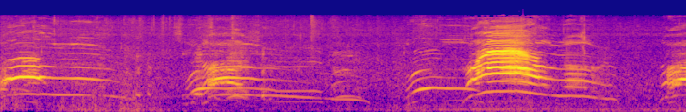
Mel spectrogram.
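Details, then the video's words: Two cats fighting over food, neither willing to share; several long harmonic yowls and wails rise and fall, overlapping, with louder bursts near the start, middle and end. "Cats never compromise with food| Fight with other cat"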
